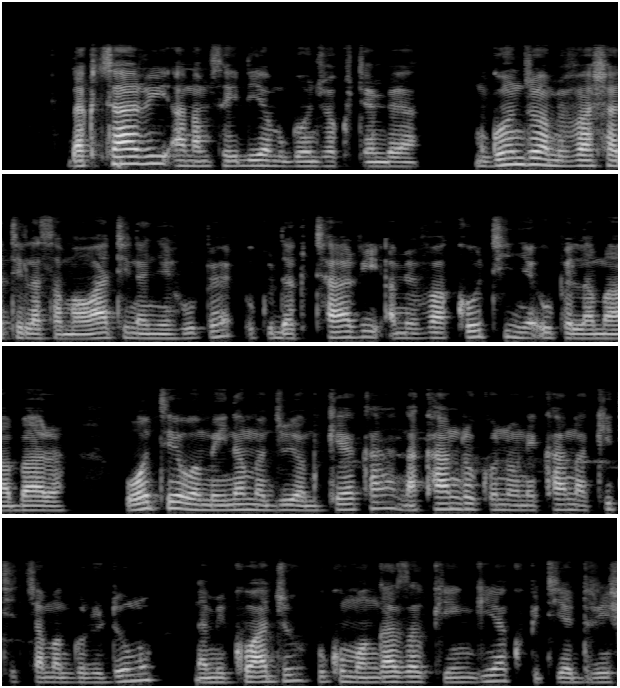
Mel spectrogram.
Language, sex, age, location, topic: Swahili, male, 18-24, Kisii, health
